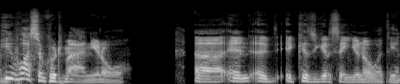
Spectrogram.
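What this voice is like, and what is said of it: Put-on Irish accent. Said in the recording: “With my wonderful Irish accent. I bet everyone out there thought, where did this Irishman come from?”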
